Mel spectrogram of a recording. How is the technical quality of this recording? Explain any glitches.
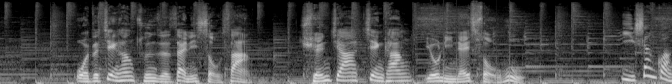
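The recording has one fault, CD scratch ticks. From 4.04 to 5.36 s, eleven brief ticks repeat about eight times a second. A scratch defeats error correction once per disc turn. The player patches each gap, leaving clicks of a few milliseconds.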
